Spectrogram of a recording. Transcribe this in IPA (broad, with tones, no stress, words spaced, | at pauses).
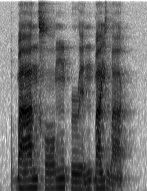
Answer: ɓaː˧˥n xɔ˧˥ŋ | ɹe˨˩˦nɓa˧˥j wa˨˩k̚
